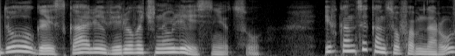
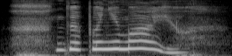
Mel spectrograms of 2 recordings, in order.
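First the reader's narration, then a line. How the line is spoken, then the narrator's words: Sighed. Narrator (Russian): вздохнула Бетси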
